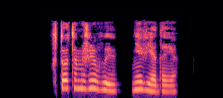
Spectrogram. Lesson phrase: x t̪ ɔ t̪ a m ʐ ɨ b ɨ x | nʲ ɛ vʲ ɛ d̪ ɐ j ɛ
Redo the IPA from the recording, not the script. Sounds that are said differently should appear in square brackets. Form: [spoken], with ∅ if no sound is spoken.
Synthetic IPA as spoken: x t̪ ɔ t̪ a m ʐ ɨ [v] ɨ [∅] | nʲ ɛ vʲ ɛ d̪ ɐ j ɛ

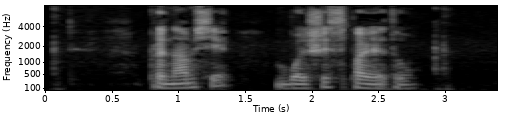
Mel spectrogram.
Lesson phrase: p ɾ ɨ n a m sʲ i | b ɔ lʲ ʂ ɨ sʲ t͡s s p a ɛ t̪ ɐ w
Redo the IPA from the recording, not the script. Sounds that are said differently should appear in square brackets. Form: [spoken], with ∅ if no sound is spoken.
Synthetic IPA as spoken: p ɾ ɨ n a m sʲ i | b ɔ lʲ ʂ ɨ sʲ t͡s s p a ɛ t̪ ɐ w

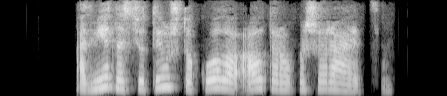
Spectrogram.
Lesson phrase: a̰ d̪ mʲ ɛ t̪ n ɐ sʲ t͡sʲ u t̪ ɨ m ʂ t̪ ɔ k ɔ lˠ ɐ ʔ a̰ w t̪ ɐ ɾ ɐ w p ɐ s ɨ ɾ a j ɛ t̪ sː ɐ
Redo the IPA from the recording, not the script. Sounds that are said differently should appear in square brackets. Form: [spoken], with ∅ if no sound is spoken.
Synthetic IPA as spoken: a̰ d̪ mʲ ɛ t̪ n ɐ sʲ t͡sʲ u t̪ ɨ m ʂ t̪ ɔ k ɔ lˠ ɐ ʔ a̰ w t̪ ɐ ɾ ɐ w p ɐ [ʂ] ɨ ɾ a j ɛ t̪ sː ɐ

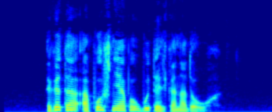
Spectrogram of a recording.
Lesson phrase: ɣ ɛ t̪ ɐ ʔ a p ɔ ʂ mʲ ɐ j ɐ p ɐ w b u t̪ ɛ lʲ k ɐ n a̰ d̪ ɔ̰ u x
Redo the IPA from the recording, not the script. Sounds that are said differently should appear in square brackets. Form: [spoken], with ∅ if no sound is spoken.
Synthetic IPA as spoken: ɣ ɛ t̪ ɐ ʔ a p ɔ ʂ [nʲ] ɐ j ɐ p ɐ w b u t̪ ɛ lʲ k ɐ n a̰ d̪ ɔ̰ [w] x

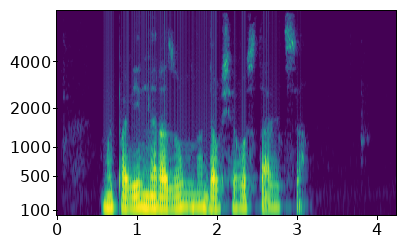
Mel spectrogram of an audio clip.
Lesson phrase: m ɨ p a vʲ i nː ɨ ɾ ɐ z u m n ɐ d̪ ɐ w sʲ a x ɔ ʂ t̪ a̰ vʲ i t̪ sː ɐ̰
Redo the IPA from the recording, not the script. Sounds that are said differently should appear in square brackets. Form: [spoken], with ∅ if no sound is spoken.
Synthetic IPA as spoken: m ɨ p a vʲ i nː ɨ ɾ [a] z u m n ɐ d̪ ɐ w sʲ a [ɣ] ɔ [s] t̪ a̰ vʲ i t̪ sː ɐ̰

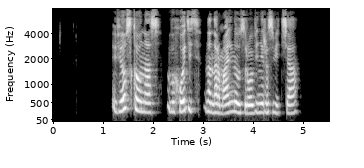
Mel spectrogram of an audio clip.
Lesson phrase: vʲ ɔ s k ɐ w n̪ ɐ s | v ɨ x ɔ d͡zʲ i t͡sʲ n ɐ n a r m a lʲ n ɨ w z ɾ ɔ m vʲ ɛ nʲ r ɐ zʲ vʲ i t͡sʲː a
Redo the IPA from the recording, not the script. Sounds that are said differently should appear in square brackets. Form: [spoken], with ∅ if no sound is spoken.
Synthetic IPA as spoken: vʲ ɔ s k ɐ w n̪ [a] s | v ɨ x ɔ d͡zʲ i t͡sʲ n ɐ n a r m a lʲ n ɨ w z ɾ ɔ [∅] vʲ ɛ nʲ r ɐ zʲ vʲ i t͡sʲː a

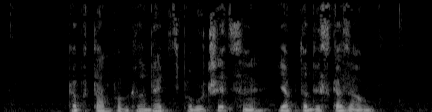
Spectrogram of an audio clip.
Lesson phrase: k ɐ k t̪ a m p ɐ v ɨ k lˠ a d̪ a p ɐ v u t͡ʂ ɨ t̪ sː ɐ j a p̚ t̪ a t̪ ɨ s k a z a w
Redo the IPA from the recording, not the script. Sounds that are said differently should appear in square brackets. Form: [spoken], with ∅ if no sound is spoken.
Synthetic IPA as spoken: k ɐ [p] t̪ a m p ɐ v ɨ k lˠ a d̪ a p ɐ v u t͡ʂ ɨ t̪ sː ɐ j a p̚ t̪ a [d̪] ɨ s k a z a w

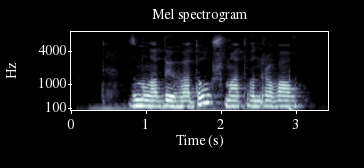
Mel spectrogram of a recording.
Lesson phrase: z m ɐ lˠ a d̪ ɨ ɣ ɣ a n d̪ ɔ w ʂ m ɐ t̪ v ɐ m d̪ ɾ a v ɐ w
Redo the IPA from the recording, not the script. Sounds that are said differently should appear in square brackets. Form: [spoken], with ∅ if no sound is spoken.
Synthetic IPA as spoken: z m ɐ lˠ a d̪ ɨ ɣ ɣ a [∅] d̪ ɔ w ʂ m [a] t̪ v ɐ [n] d̪ ɾ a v [a] w

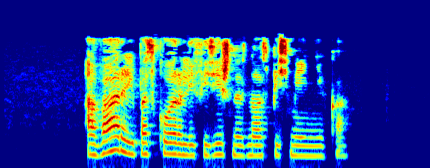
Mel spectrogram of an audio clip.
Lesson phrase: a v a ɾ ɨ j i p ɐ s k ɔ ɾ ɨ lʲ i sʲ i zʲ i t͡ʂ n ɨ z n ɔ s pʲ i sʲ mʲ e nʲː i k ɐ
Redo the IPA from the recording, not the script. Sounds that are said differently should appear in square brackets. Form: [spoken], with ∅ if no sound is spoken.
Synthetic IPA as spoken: a v a ɾ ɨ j i p [a] s k ɔ ɾ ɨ lʲ i [fʲ] i zʲ i t͡ʂ n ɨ z n ɔ s pʲ i sʲ mʲ e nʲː i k ɐ

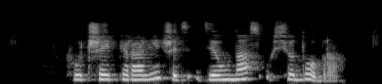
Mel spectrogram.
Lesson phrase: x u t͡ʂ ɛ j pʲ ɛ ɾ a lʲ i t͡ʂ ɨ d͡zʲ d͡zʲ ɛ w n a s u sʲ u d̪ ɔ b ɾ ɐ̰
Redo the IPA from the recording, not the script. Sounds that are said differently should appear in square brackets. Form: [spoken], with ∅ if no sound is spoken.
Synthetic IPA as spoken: x u t͡ʂ ɛ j pʲ ɛ ɾ a lʲ i t͡ʂ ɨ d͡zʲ d͡zʲ ɛ w n a s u sʲ [ɔ] d̪ ɔ b ɾ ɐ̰

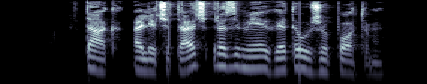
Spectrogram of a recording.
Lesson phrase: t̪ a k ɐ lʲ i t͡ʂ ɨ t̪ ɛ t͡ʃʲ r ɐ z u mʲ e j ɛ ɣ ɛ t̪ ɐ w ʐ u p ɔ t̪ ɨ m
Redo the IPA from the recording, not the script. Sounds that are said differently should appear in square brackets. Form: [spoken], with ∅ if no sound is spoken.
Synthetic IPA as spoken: t̪ a k ɐ lʲ [ɛ] t͡ʂ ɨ t̪ [a] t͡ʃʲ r ɐ z u mʲ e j ɛ ɣ ɛ t̪ ɐ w ʐ [ɔ] p ɔ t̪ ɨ m

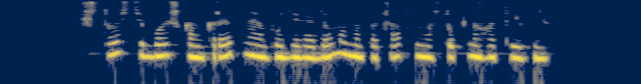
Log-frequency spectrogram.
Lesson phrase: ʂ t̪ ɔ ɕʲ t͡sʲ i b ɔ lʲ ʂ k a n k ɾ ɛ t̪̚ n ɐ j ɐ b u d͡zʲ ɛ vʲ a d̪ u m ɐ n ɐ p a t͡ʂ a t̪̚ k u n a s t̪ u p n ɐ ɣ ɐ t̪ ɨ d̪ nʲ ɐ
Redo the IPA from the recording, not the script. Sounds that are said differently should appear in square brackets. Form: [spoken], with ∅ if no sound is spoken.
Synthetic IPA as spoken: ʂ t̪ ɔ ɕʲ t͡sʲ i b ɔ lʲ ʂ k a n k ɾ ɛ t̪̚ n ɐ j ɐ b u d͡zʲ ɛ vʲ a d̪ [ɔ] m ɐ n ɐ p a t͡ʂ a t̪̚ k u n a s t̪ u p n ɐ ɣ ɐ t̪ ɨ d̪ nʲ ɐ

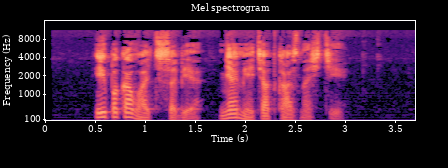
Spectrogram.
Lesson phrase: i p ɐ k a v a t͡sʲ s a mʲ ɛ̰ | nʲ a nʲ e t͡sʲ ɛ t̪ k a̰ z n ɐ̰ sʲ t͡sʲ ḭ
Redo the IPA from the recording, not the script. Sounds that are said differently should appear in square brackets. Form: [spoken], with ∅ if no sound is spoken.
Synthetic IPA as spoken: i p ɐ k a v a t͡sʲ s a [bʲ] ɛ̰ | nʲ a [mʲ] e t͡sʲ [a] t̪ k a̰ z n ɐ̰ sʲ t͡sʲ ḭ

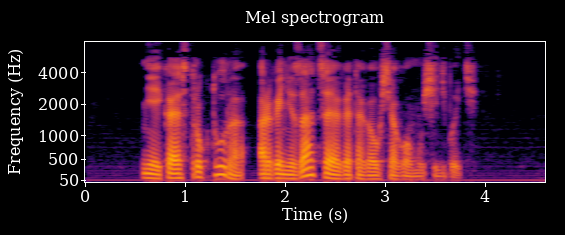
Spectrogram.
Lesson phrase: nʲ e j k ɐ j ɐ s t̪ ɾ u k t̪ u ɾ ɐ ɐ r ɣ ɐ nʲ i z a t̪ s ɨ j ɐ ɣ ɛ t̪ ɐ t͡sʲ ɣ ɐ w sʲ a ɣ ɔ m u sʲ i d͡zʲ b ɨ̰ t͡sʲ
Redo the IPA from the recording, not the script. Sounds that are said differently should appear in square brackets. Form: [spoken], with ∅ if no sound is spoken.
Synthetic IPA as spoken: nʲ e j k ɐ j ɐ s t̪ ɾ u k t̪ u ɾ ɐ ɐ r ɣ ɐ nʲ i z a t̪ s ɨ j ɐ ɣ ɛ t̪ ɐ [∅] ɣ ɐ w sʲ a ɣ ɔ m u sʲ i d͡zʲ b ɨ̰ t͡sʲ

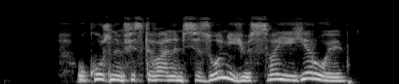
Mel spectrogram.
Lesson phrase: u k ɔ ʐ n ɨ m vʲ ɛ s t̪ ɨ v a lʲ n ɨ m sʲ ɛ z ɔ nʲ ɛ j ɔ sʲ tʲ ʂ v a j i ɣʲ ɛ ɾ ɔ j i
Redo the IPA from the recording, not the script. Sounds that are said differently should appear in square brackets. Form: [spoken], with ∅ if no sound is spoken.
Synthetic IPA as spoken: u k ɔ ʐ n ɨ m [fʲ] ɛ s t̪ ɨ v a lʲ n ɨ m sʲ ɛ z ɔ nʲ ɛ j ɔ sʲ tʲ [s] v a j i ɣʲ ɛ ɾ ɔ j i

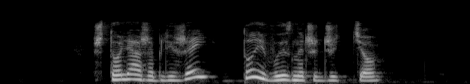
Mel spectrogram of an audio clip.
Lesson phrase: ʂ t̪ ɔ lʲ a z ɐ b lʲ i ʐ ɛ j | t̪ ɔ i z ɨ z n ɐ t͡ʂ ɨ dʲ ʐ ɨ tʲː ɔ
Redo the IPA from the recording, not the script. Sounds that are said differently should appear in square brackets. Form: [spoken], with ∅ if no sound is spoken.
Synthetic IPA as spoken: ʂ t̪ ɔ lʲ a [ʐ] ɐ b lʲ i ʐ ɛ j | t̪ ɔ i [v] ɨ z n ɐ t͡ʂ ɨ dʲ ʐ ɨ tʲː ɔ

